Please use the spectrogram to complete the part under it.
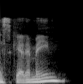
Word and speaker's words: esketamine: And esketamine, it sounds like the word ketamine because it is ketamine.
